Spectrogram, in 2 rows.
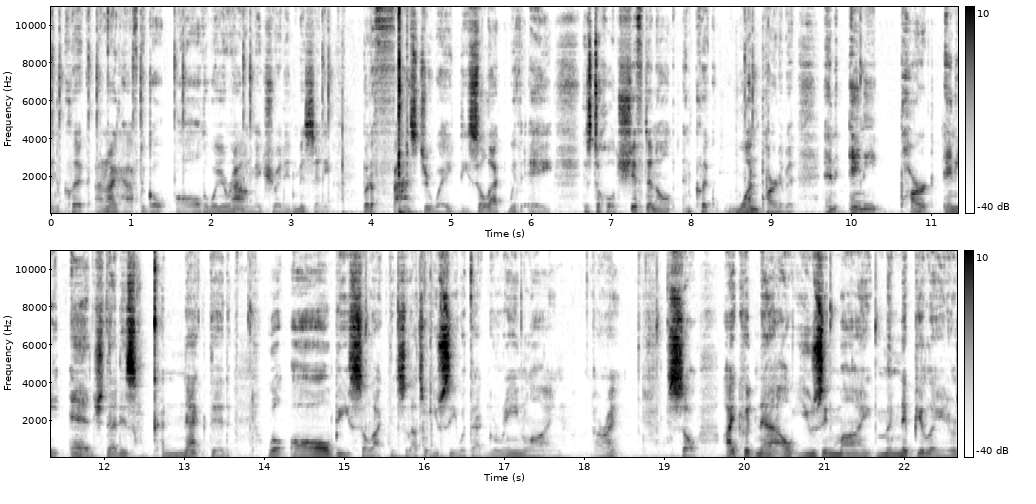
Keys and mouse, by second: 4.3 a, 8.7-10.4 drag, 10.4-11.9 middle drag, 13.8-17.8 middle drag, 21.2-22.6 middle drag.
